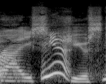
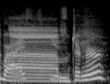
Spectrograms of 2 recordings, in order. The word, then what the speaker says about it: Bryce Houston: You already said his name wrong. Yeah, his name's Bryce Houston. You could just simply hear me say that and keep that in your brain.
